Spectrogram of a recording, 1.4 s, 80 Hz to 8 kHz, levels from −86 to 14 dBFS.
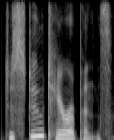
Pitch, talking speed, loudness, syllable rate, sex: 235 Hz, 125 wpm, -13 LUFS, 3.9 syllables/s, female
